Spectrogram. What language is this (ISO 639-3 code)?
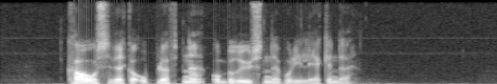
nor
